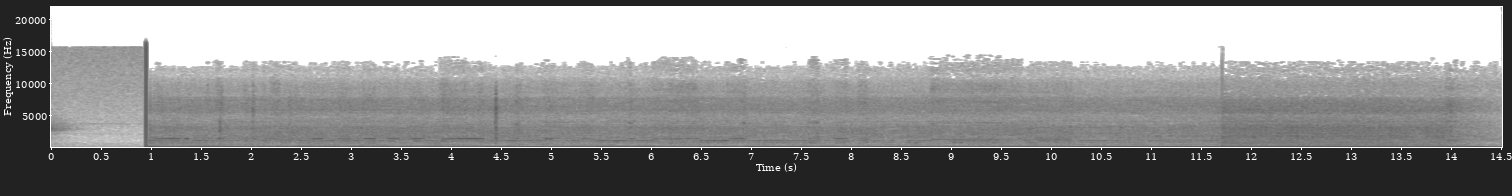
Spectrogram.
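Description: A small tractor engine rumbles steadily.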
